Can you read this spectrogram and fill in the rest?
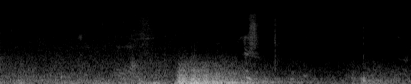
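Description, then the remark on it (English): Steady rain hisses throughout while a deep roll of thunder swells up midway, rumbling loudly for about a second before fading back under the downpour. “Sherlock Holmes as he made me climb a 10-foot brick wall in a storm, except to note that none of them were in any way complimentary.”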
